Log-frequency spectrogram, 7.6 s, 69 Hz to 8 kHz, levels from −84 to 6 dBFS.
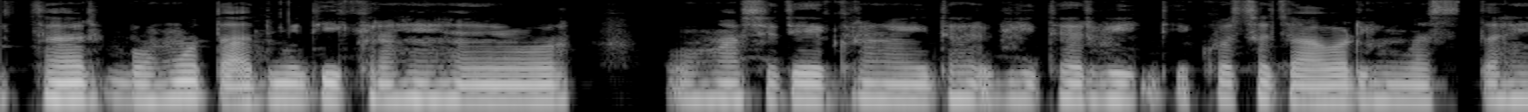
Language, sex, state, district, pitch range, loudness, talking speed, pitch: Hindi, female, Chhattisgarh, Kabirdham, 110-120 Hz, -26 LUFS, 165 wpm, 115 Hz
